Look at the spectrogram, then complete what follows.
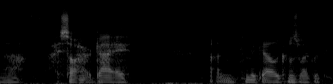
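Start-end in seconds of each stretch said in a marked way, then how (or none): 0.1-1.3 soft, under-the-breath mumble. Retelling a film scene, quoting the actor's line: mumbling like Antonio Banderas. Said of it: "Antonio Banderas kind of mumbles".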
